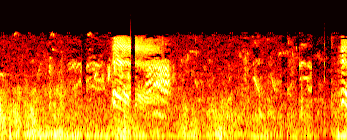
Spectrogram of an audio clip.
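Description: Wild birds calling: scattered short calls, and a little over two seconds in one loud, rapidly wavering call lasting about a second.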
